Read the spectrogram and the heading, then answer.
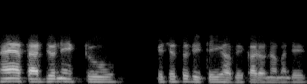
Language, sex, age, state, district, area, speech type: Bengali, male, 18-30, West Bengal, Howrah, urban, conversation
